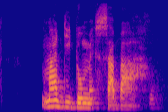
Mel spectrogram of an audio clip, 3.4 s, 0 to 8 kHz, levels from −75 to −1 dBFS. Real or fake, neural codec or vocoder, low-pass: real; none; 7.2 kHz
